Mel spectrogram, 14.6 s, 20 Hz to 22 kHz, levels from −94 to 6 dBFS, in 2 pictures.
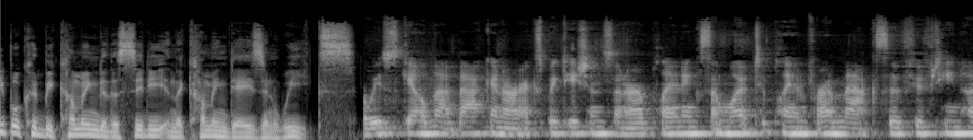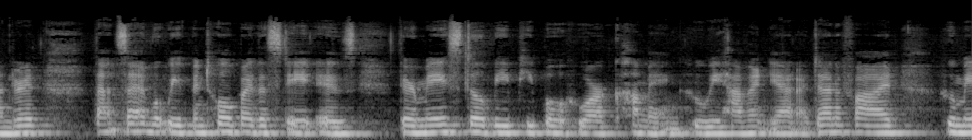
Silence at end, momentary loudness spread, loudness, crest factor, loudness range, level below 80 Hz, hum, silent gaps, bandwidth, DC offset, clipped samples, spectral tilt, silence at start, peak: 0 s; 5 LU; -24 LUFS; 12 dB; 2 LU; -48 dBFS; none; none; 13 kHz; under 0.1%; under 0.1%; -5.5 dB/octave; 0 s; -12 dBFS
